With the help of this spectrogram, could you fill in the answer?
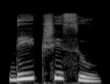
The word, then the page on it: ದೀಕ್ಷಿಸು: Kannada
